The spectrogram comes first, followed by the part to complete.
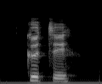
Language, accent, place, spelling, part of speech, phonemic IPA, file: French, France, Lyon, queuter, verb, /kø.te/, LL-Q150 (fra)-queuter.wav
- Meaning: 1. to push (to have the cue ball in contact with the cue and the object ball at the same time) 2. to miss, fail, screw up 3. to dick, to dick down, to bone; to fuck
